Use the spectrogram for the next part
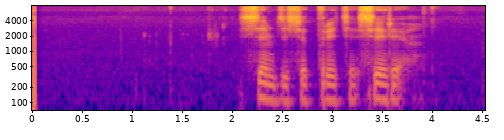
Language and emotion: Russian, neutral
